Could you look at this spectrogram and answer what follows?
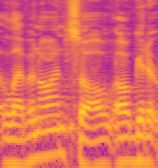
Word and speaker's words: Lebanon: I currently live in Shreveport, and I'll be moving to what I've been told is pronounced Lebanon, and I call it Lebanon, so I'll get it right when I move here.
